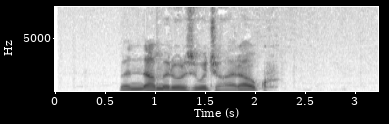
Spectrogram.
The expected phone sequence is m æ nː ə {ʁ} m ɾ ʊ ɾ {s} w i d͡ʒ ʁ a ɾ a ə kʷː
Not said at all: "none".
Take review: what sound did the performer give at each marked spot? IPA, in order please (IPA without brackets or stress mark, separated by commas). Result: ʁ, z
